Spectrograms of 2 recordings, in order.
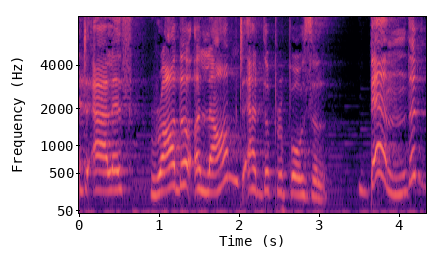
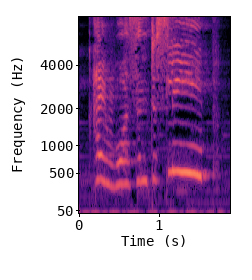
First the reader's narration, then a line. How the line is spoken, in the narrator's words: he said in a hoarse, feeble voice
